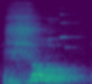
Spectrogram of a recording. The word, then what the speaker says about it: juíza: Porque a palavra juíza, deixa eu pegar aqui o azul, que o azul fica melhor que o vermelho para vocês enxergarem. Ju-i-za. Ó, o I sozinho na sílaba. Por mais que tenha um Z depois, o I está sozinho.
